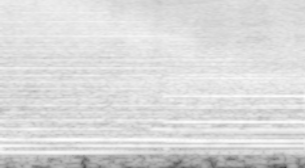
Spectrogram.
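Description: An electronic dance music breakdown: a sustained synthesizer chord over a hiss of noise, with the bass and kick drum dropped out.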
